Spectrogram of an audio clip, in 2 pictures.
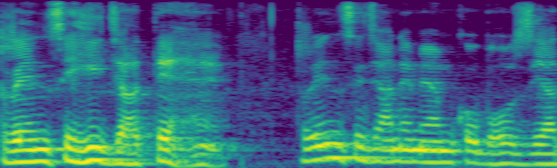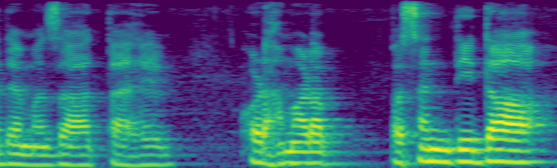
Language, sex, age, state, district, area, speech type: Urdu, male, 18-30, Bihar, Darbhanga, rural, spontaneous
